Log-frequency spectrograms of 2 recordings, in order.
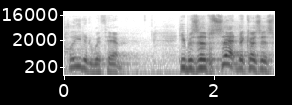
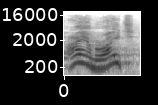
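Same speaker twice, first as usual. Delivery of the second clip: louder, higher boastful claim; proud self-righteous; 3 semitones higher, 7 dB louder than usual. Retold or imitated. Self-righteous son boasting to God, proud. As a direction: puff up and claim you deserve it. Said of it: "He was proud".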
